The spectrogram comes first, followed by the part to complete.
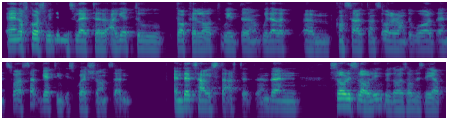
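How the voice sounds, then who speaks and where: Italian-accented male consultant, 40s, gravel in the voice, mid pitch. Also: a bit bright. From southern Italy. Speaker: consultant and author. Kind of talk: guest interview on a live webinar.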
